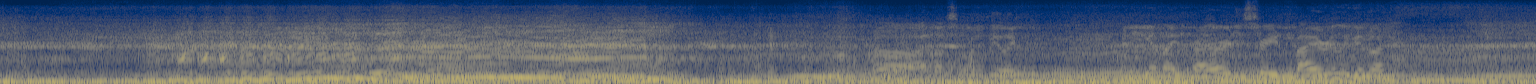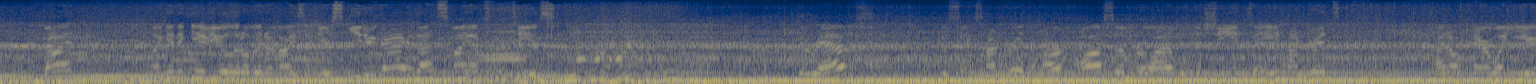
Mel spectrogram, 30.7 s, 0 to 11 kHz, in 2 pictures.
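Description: A 2005 snowmobile's engine running under way, its pitch rising and falling as the throttle is opened and eased in the first few seconds, then holding steady through the last several seconds.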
